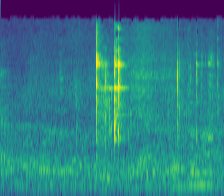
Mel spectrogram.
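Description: Clothes hangers clinking against a clothing rack as hanging coats are pushed along it: two sharp clinks about a second in, then a fainter click near the end.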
